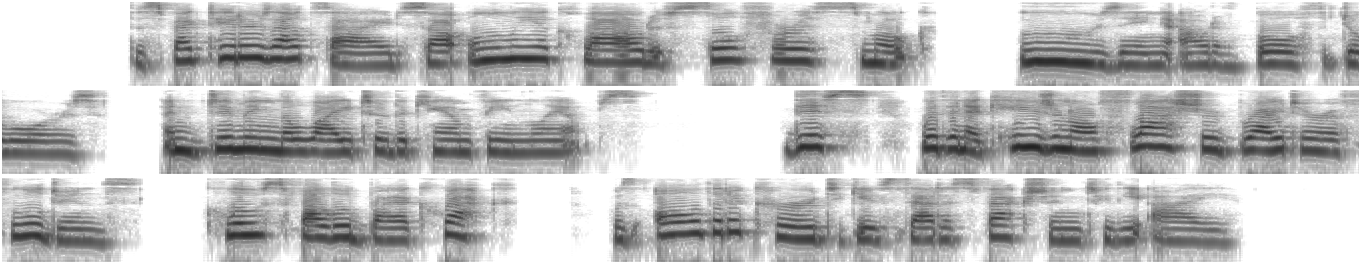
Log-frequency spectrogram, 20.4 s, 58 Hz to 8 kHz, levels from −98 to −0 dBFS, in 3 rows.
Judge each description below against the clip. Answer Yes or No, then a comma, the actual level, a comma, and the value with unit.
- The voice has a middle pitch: No, high, 230 Hz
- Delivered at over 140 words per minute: No, slow, 135 wpm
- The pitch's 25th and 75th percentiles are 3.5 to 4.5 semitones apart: Yes, average, 4.0 semitones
